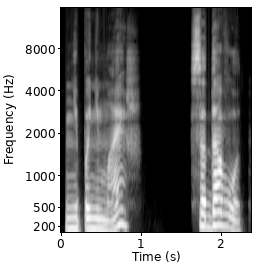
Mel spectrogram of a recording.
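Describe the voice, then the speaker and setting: A woman voicing an abusive young husband who shouts with contempt, in a dry audiobook reading. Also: on the low side, normal speed, dry recording, lightly acted. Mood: furious.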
